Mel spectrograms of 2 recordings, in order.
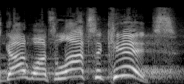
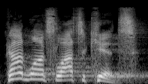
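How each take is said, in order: First: Put-on "God wants lots of kids" said high and slow, leaning on "kids"; insistent, drawn-out emphasis on "kids"; emphatic repeat. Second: Said in the usual way. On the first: Shown as a demonstration. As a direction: land each word slowly for weight.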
